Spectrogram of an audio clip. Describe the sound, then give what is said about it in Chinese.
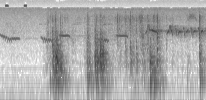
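A lid dragged off a well in three scraping grinds at a steady pace, each a short, moderately loud rasp. “接下来，你再把水井的盖子也拿掉。”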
